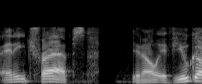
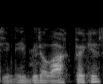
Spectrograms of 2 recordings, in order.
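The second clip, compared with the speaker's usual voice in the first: low, hushed, close half-whisper; 6 semitones lower, 9 dB quieter than usual. Player narrates coming up behind an ally and half-whispering in his metal ear. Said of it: "and I whisper in his metal ear".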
